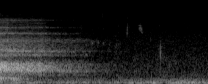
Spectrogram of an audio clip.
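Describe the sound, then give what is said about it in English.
A deep breath during a guided breathing exercise: a slow, airy exhale that starts fairly strong and fades gradually into quiet over about a second. “Breathe and release.”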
